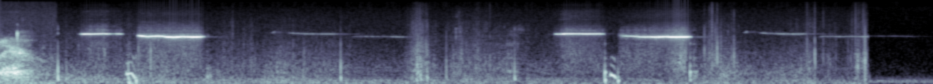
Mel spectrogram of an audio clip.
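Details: Three or four chickadees on a spring woodland hiking trail answer a person's whistled imitation with clear two-note whistles, a high note then a slightly lower one, and fainter whistled replies, with light rustling.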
